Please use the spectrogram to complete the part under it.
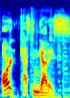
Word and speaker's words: Art Castañares: And today I'm joined by Art Castañares.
